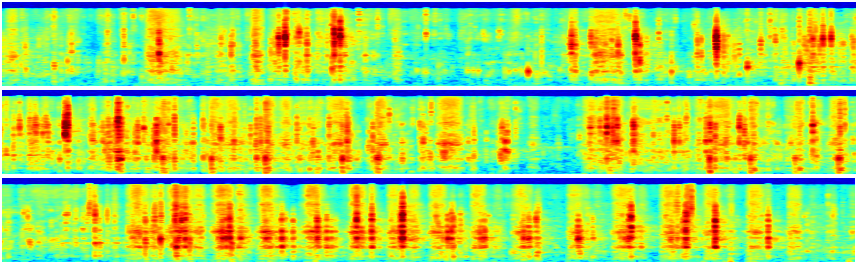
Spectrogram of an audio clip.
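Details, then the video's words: Dog gulping dry kibble without chewing, indoors; dense crunchy clicks, rattles and swallowing noises run continuously through the whole stretch, with brief pauses, no barking or voice. "Hund schlingt Futter/Trockenfutter ohne kauen dog loops food"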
